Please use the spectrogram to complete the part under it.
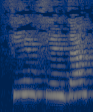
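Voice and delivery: an excited little fish bubbling over; exuberant thanks. A narrator's reading. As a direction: gush your thanks like a happy little fish. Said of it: "blubbert der kleine blaue Fisch übermütig".

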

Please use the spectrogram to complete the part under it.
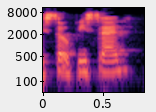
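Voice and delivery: ordinary delivery

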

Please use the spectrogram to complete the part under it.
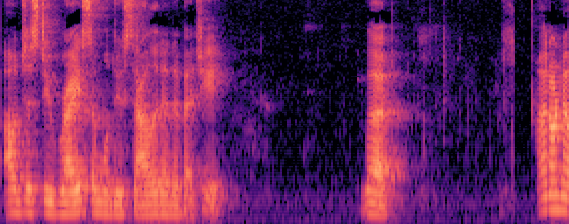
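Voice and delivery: ordinary talk

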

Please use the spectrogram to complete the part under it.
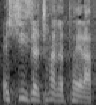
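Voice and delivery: ordinary talk

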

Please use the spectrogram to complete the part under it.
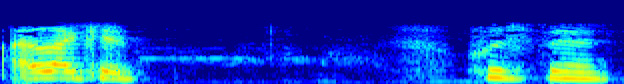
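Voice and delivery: usual speaking voice

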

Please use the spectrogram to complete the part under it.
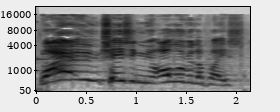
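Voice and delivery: high-pitched whining complaint, stretched at the end; exasperated protest. Real, not acted. Player yelling at a relentless pursuer, exasperated. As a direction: wail it at the one chasing you.

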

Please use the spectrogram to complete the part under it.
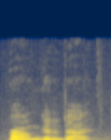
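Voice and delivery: ordinary talk, nothing marked

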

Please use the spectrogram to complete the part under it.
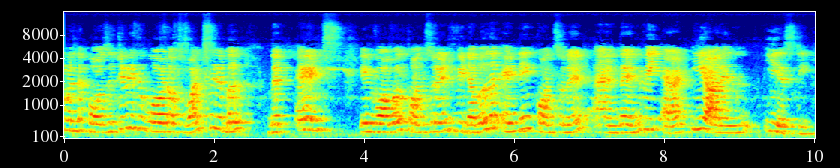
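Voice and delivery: reads the rule very slowly, word by word; slow dictation. Shown as a demonstration. Teacher dictating a grammar rule to students, very slow.

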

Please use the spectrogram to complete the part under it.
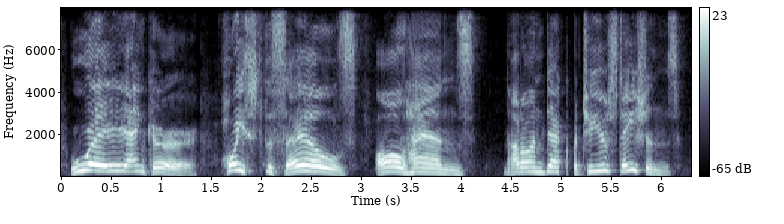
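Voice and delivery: high, loud shipboard command; captain calling orders. Acted. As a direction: call out to the whole crew. Reads captain's orders in character.

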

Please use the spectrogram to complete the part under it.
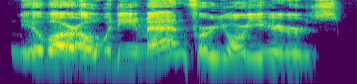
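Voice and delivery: high, slow, drawn-out spectral voice; eerie high ghost; water ghost. Acted. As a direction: intone it like a stately spectre. The ghost answers the master.

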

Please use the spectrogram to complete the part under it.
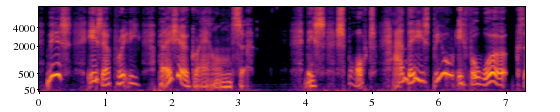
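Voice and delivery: put-on high, slow, quavering-free old man's voice, proud of the garden; a proud old father showing off the grounds, slowly. Old father speaks in story.

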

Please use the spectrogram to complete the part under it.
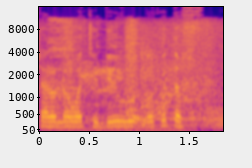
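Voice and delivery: ordinary delivery

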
